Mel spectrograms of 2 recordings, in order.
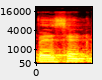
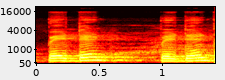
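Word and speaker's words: patient: ठीक है, आगे देखो पेशेंट, पेशेंट का मतलब होता है रोगी। अब इसको पेटेंट नहीं पढ़ेंगे, पेटेंट नहीं पढ़ेंगे, इसको हम क्या पढ़ेंगे, पेशेंट।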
